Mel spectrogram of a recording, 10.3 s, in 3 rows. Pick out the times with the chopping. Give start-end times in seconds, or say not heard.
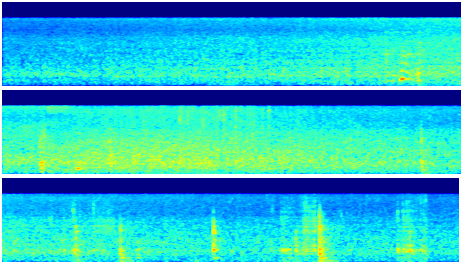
6.4-10.1.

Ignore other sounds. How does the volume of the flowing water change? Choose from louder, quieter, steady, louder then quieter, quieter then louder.
louder then quieter.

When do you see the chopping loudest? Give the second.
9 s.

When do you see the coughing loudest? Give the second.
3 s.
